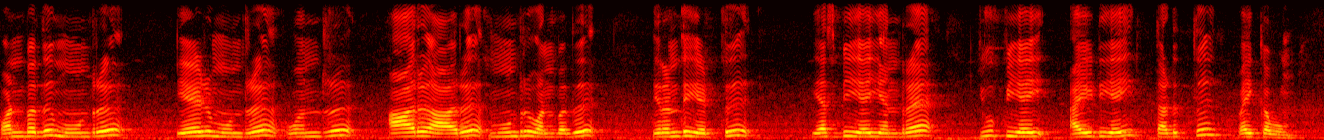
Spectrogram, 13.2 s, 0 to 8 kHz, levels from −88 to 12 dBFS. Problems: constant background noise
